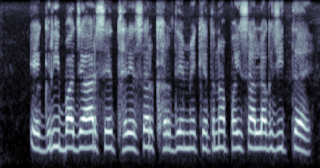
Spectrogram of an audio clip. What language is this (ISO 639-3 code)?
mag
